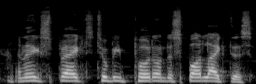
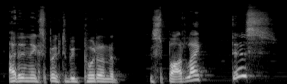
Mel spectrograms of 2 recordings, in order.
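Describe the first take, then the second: First: The voice falls at the end. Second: The voice rises at the end.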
